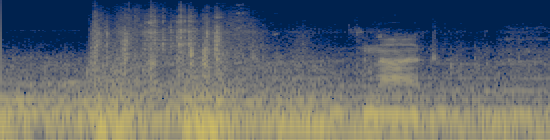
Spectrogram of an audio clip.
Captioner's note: car engine roaring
